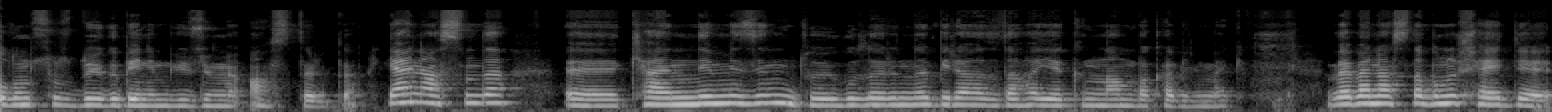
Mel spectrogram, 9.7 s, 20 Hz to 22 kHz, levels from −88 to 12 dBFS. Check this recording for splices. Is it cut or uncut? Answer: cut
